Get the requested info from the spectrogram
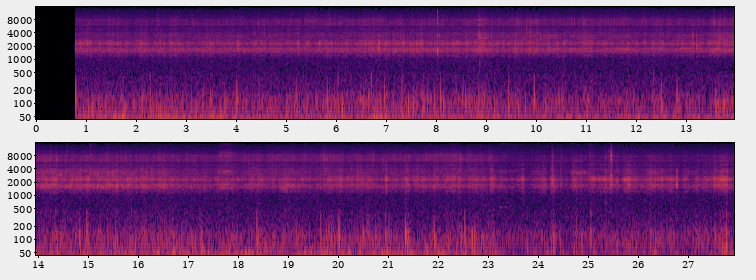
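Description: Full-suspension mountain bike being ridden off-road, heard through an action camera: a steady rush of wind and tyres rolling over a leaf-covered grassy track, with low rumbles and small knocks as the bike goes over bumps. It starts abruptly about a second in.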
